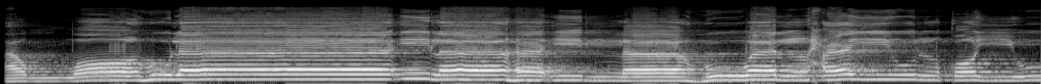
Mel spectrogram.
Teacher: kalau kita lanjut huwa dengan al-hayyu, maka hamzah wasal hilangkan harokatnya.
